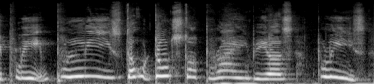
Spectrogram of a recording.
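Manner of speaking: very high, drawn-out begging; mock grovelling. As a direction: wail the plea in hammed-up desperation. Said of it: "Instead, he's like".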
